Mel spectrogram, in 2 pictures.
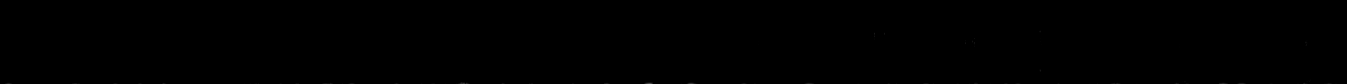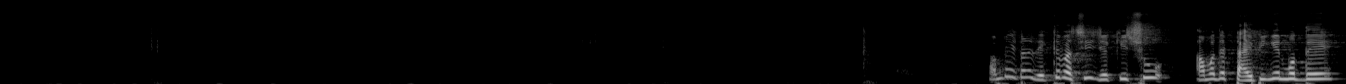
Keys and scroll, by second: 2.8-10.9 typing, 11.8 Return, 12.4-15.0 typing, 17.1-20.1 typing, 21.3 ., 22.1 Return.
